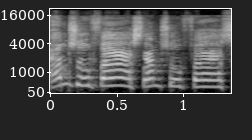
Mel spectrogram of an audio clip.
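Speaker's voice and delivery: very high, slow, drawn-out glitching, looping voice. Comparing tech people to a rabbit stuck against a wall, malfunctioning rabbit voice. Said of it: "like just malfunctioning".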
